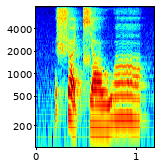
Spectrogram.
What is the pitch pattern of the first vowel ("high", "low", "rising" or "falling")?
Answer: falling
